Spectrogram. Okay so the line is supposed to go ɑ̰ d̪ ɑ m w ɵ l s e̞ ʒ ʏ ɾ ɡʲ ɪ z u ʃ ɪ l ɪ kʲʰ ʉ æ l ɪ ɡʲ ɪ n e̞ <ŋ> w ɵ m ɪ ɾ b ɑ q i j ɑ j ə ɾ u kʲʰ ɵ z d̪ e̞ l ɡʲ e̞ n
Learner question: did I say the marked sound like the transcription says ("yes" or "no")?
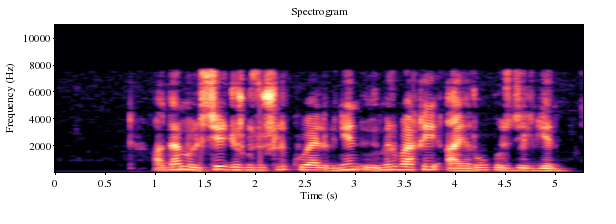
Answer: no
